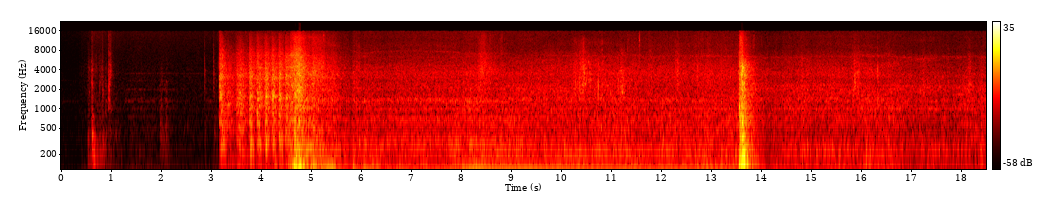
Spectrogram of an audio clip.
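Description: Renault Clio 182's 2.0-litre 16-valve four-cylinder engine started for the first time after its track-car build: a few seconds of cranking, catching with a loud rev, then settling into a steady idle. A single sharp bang about two-thirds of the way through, after which the idle is quieter.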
